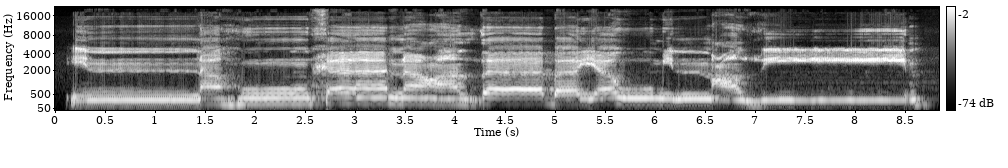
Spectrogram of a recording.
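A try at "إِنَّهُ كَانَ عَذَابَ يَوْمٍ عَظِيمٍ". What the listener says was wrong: Tebalkan lagi sedikit lagi huruf donnya Bunda.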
